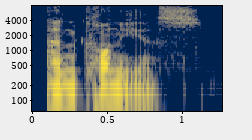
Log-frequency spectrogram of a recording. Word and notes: anconeus: British English

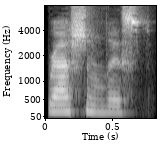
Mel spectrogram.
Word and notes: rationalist: American English

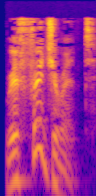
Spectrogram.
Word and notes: refrigerant: British English

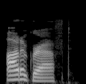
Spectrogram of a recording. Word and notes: autographed: British English

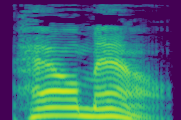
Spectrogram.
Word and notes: pall-mall: British English

